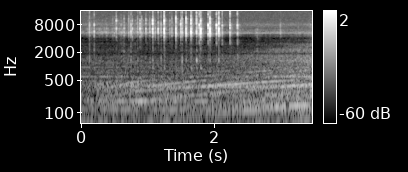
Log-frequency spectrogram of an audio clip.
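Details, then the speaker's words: 1912 Westinghouse antique fan motor starting up: rapid light clicking from the mechanical starting switch engaging the starter winding at low rpm, stopping once up to speed; normal. "so if you listen as I start this motor you should hear that mechanical switch clicking as it turns on"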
